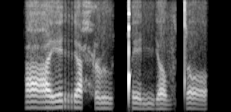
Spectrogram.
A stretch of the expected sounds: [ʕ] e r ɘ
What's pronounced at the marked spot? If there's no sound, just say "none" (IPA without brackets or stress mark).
ʕ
